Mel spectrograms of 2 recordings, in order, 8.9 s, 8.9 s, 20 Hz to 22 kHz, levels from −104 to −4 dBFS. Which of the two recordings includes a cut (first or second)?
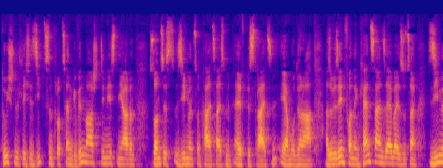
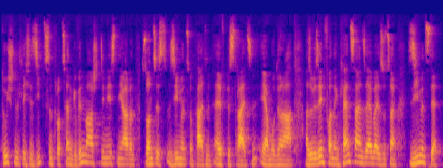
second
